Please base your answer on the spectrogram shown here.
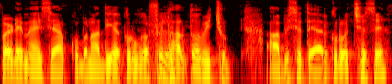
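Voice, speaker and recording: A man's voice: fairly low pitch, steady tone, fast, dark tone, no echo. Male teacher, walks through vocabulary tricks, spells words out and repeats them; dry, dull lo-fi sound. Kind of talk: vocabulary lesson with memory tricks.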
